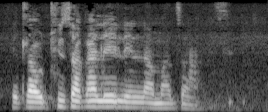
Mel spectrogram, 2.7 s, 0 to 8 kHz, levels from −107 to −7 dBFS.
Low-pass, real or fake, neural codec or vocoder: 7.2 kHz; fake; vocoder, 44.1 kHz, 128 mel bands every 512 samples, BigVGAN v2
